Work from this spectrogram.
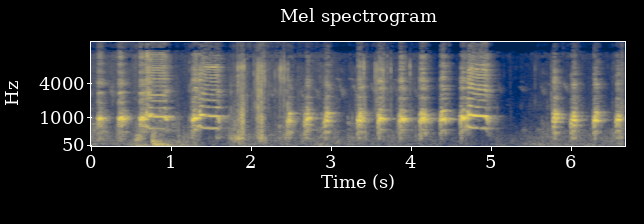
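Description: Chickens cluck steadily in a quick, repeated rhythm, with a rooster crowing loudly twice over the flock; no one speaks.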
